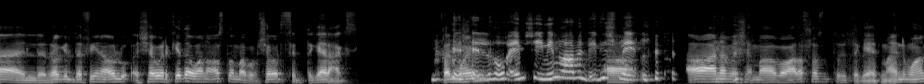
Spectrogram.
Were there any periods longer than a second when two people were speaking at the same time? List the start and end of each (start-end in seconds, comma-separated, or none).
none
